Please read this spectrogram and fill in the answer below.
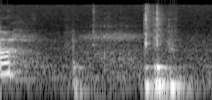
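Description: A short cluster of light clicks and a soft knock about a second and a half in, after a drawn-out 'euh' fades.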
